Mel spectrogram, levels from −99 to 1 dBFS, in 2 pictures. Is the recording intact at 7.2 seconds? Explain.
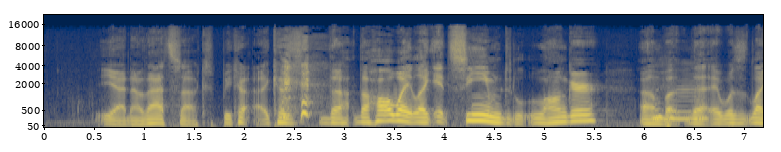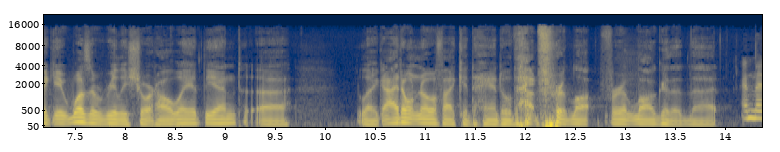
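Yes, the speech at 7.2 seconds is intact, with no dropout, click or distortion there.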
